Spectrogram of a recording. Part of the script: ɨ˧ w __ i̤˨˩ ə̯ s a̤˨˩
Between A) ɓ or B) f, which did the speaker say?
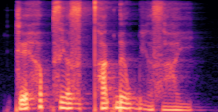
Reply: A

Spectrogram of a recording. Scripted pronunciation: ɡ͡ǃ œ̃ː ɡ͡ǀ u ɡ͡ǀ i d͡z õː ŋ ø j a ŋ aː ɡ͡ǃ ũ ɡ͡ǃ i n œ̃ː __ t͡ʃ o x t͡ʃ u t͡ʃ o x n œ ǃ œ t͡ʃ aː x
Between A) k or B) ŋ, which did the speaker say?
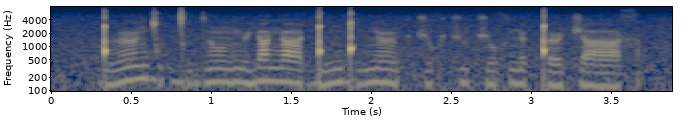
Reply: A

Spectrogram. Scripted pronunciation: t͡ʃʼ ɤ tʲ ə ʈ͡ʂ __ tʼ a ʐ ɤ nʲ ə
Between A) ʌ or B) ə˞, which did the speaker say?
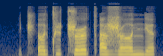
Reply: B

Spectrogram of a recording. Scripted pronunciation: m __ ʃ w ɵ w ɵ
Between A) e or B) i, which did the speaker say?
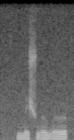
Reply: A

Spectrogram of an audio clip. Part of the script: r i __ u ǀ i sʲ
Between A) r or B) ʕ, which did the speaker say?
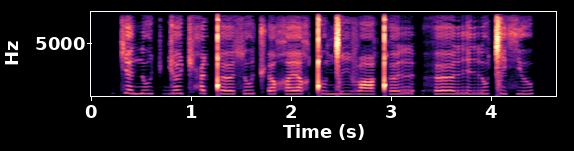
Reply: A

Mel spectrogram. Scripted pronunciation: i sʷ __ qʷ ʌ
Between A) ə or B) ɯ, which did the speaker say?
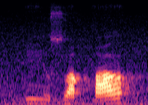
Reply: B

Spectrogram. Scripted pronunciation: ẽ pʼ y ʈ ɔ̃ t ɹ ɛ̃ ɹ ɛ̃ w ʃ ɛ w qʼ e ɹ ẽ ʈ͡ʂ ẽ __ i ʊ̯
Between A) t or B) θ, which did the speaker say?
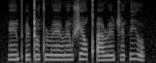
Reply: B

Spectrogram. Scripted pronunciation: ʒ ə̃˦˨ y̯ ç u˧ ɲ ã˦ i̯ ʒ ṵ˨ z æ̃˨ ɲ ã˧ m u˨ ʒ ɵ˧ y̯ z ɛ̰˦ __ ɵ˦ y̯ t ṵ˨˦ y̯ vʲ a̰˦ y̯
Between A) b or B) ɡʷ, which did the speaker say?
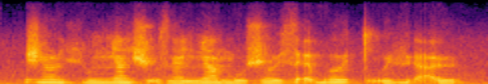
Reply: A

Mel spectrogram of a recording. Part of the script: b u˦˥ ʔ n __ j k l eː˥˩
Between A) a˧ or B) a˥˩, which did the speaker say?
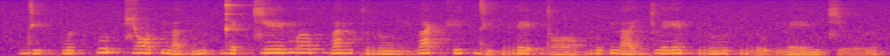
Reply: A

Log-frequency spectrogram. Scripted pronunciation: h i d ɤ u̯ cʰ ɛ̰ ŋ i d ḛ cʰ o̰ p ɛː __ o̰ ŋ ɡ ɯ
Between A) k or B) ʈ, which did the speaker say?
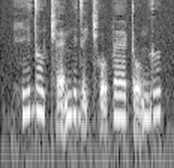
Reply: B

